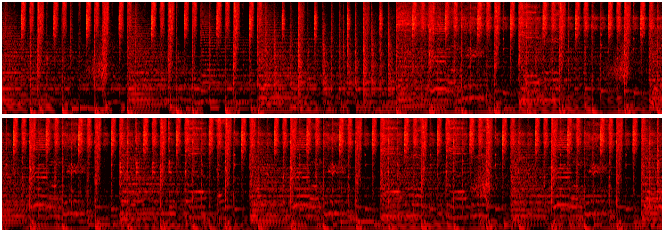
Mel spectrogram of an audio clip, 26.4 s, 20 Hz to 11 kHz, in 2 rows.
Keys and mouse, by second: 0.0 Return, 0.6 click, 0.9 right click, 1.2 click, 2.8 click, 3.2 right click, 3.4 click, 4.6 right click, 4.8 click, 5.7 h, 6.1 o, 6.3 Return, 7.0 click, 8.8 click, 9.3 right click, 9.6 click, 10.1 right click, 11.5 click, 14.4 r, 14.9 click, 18.1 click, 19.9 click, 20.4 click, 20.6 right click, 21.0 click, 21.2 Delete, 21.6 click, 21.8 Delete, 22.2 click, 22.5 click, 23.0 ctrl+e, 23.1 click, 25.9 click.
